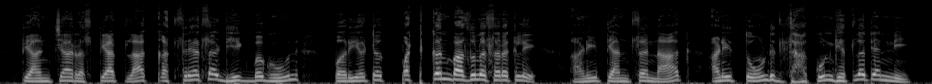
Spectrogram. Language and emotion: Marathi, disgusted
